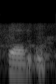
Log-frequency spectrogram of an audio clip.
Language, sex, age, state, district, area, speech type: Bengali, male, 18-30, West Bengal, Darjeeling, rural, conversation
